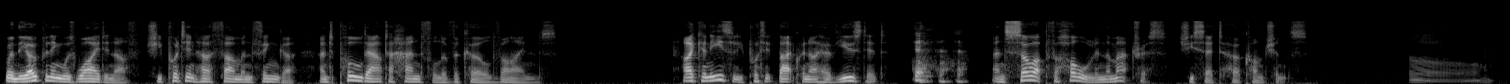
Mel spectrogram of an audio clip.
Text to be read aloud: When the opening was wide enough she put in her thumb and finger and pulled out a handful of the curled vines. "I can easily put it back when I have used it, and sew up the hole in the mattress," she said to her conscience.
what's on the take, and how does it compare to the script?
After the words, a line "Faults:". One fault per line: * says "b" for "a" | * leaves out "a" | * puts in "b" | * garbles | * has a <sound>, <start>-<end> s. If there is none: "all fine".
When the opening was wide enough she put in her thumb and finger and pulled out a handful of the curled vines. "I can easily put it back when I have used it, and sew up the hole in the mattress," she said to her conscience.
Faults:
* has a laugh, 9.1-9.7 s
* has a sigh, 14.1-15.0 s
